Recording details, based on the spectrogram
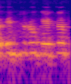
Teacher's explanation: The primary stress is on the third syllable if we count from backward.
